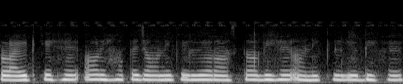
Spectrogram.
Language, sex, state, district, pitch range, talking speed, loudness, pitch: Hindi, female, Bihar, Katihar, 205-215 Hz, 255 wpm, -14 LUFS, 210 Hz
